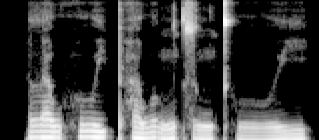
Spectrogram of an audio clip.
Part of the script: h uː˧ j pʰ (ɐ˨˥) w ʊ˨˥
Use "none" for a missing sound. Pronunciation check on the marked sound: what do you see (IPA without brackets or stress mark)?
ɐ˨˧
